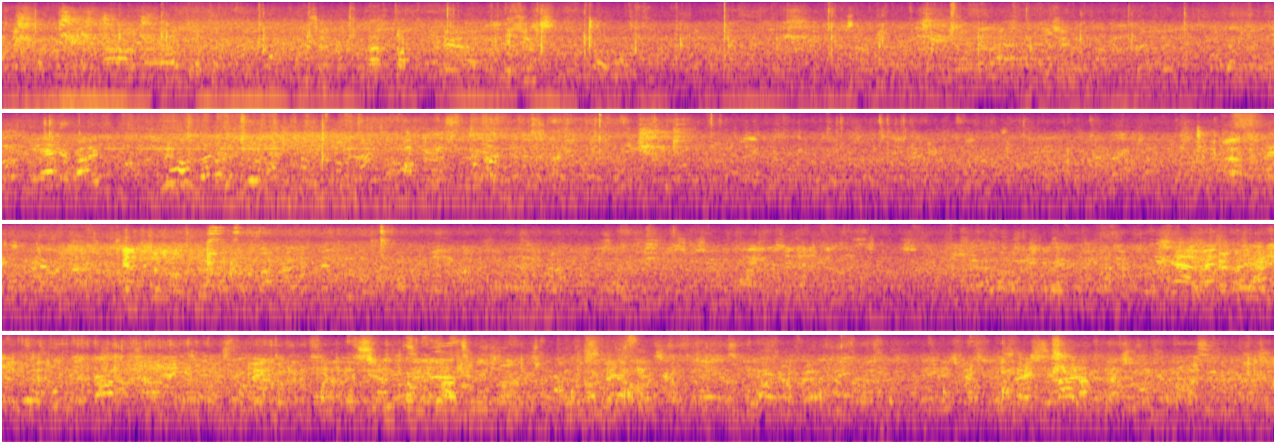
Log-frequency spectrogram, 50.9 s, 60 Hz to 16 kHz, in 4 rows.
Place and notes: Zuidplein, Amsterdam, Netherlands - Zuidplein Ambience
Zuidplein, a "public" plaza in the Zuidas business district of Amsterdam. voices, birds, distant traffic. Binaural recording
Noord-Holland, Nederland, 10 June 2009, ~12:00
